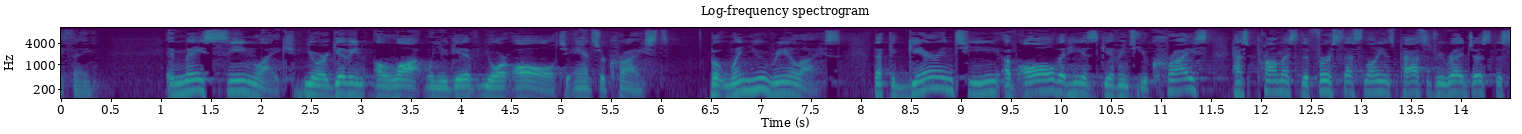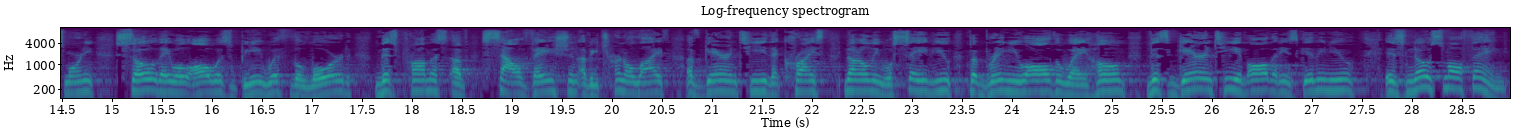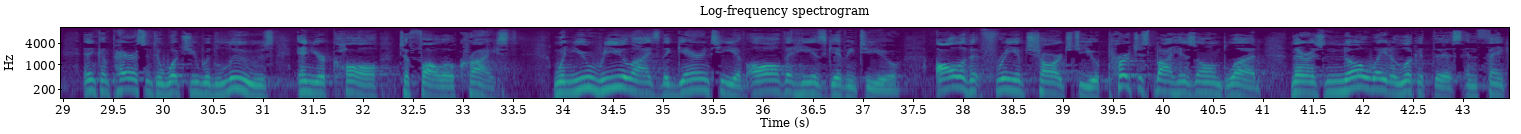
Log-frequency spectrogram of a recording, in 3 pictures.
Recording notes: Sermon Audio from Sunday Morning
